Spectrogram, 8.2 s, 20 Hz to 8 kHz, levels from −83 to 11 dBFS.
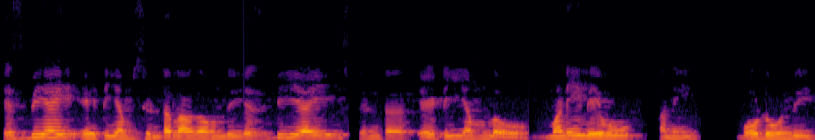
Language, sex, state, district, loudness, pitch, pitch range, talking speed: Telugu, male, Andhra Pradesh, Srikakulam, -18 LUFS, 150 Hz, 135-160 Hz, 155 wpm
